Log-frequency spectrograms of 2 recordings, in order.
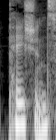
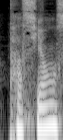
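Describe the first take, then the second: First: The name is pronounced the English way. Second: The name is pronounced in a non-English way.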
